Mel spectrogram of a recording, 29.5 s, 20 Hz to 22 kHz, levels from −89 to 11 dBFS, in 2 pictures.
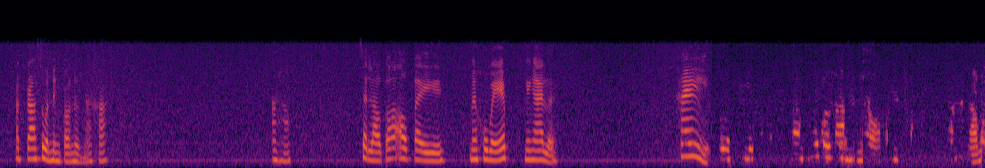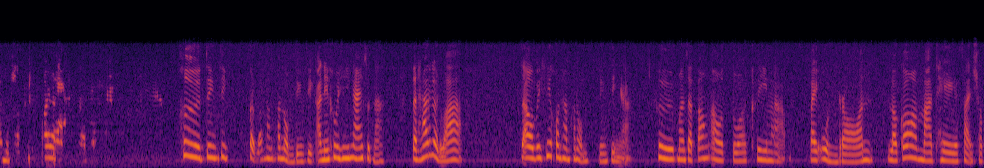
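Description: From 10.77 to 13.53 s the speech is suppressed in double talk. The level dips by as much as about 25 dB over roughly two seconds. This is likely because the echo canceller, facing both sides at once, turned down everything.

Within that stretch, from 11.88 to 12.69 s, the other side's voice leaks through at nearly the talker's level. A fainter scrap follows at 13.65 to 13.71 s.

The speech is suppressed in double talk again from 14.14 to 16.55 s, with a similar drop of about 25 dB totalling roughly two seconds. Residual echo from the loudspeaker likely bleeds in at 14.7 to 15.25 s, 15.58 to 15.65 s and 16.4 to 17.26 s. These leaks are quiet, from about 10 to 20 dB below the speech.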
